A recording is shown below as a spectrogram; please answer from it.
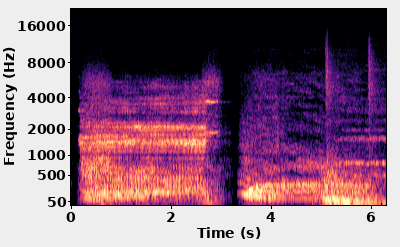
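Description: Loud dramatic roaring sound effects on a film soundtrack: one about three seconds long that stops abruptly, then, after a brief gap, a second that opens with a low tone swooping down and levelling off. Eerie background music comes in near the end.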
